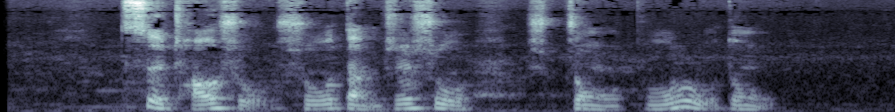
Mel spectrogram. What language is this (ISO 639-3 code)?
zho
